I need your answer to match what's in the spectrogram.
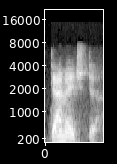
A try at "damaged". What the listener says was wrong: No, there's no E there. Listen to how I say it. Damaged. There's no, you don't pronounce the E.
